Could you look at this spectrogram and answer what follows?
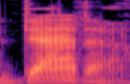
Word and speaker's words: data: and British usages are data which is pronounced with da as opposed to eat day and maroon pronounced with o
